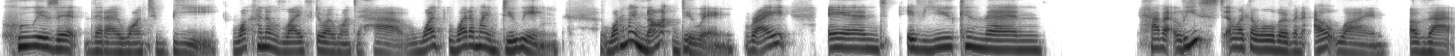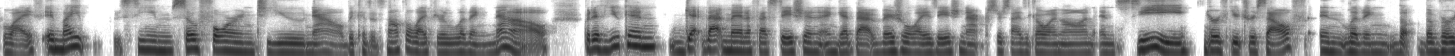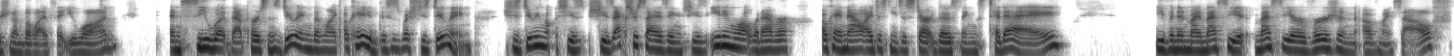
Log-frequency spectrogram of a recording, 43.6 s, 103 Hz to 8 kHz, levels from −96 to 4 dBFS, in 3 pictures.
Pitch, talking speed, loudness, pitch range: 165 Hz, 185 wpm, -17 LUFS, 145-185 Hz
